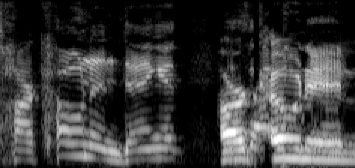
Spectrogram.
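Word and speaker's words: Harkonnen: heard you saying this when when I it's har Conan dang it haran right on man I'm like Harkin I hate remember remember back in the 80s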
